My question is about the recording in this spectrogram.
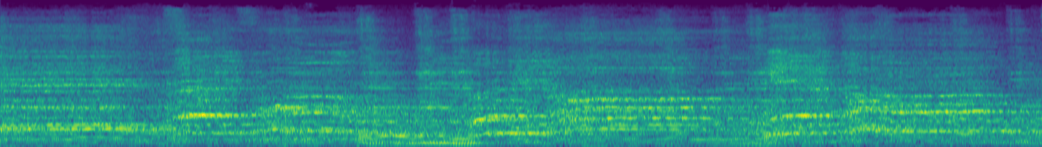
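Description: A group of singers singing a farewell song together, moving through long held notes that step up and down in pitch.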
